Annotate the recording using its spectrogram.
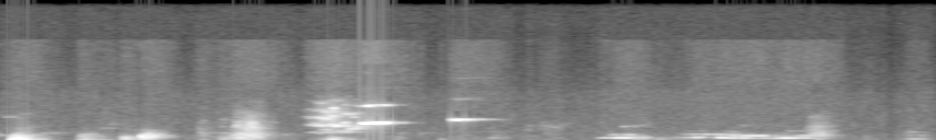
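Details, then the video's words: Blenheim Cavalier King Charles Spaniel puppies, a litter of five born on New Year's, playing with their mother in an indoor puppy pen; short squeaky yelps and high thin whines in scattered bursts, with a few low grunts. "Cavalier Puppies Play with Mama"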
